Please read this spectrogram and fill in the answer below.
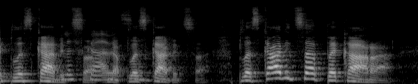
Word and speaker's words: пекара: В сербском ударение не может быть на последний слог. То есть пекара. Есть исключения же. Ну, их чуть-чуть, их мало. Там пекара. Такого быть не может.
